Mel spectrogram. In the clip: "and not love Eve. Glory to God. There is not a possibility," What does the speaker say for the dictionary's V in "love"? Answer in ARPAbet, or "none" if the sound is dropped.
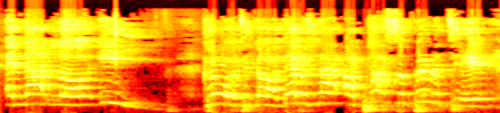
none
